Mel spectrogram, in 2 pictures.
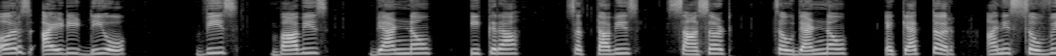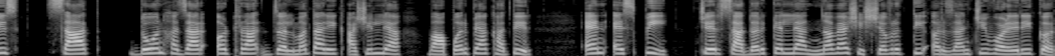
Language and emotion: Goan Konkani, neutral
